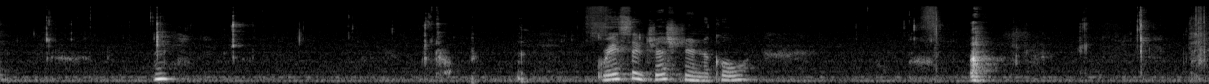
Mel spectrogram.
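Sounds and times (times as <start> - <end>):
steady low hum: 0.0 - 12.0
person chewing: 0.3 - 5.5, 8.5 - 12.0.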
